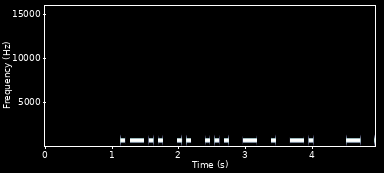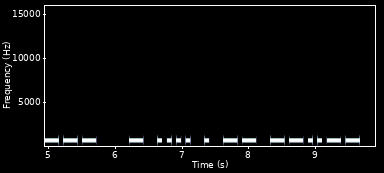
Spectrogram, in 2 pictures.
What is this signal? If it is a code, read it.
Morse code, heard as a keyed tone, about 17 wpm, 700 Hz. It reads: LISTEN TO THEM,
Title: Sentences from Top 400 Words and Abbreviations 17wpm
